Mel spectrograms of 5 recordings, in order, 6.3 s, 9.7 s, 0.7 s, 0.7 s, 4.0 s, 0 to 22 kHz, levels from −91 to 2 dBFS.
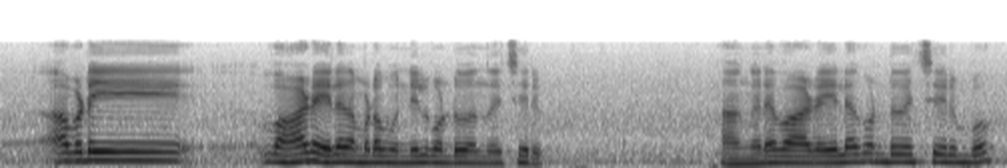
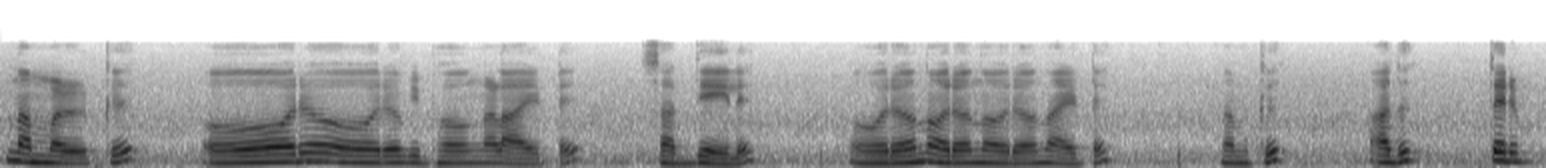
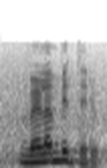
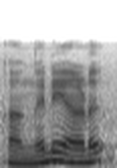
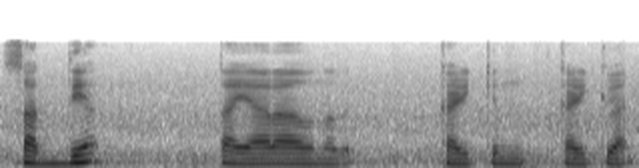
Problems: constant background noise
